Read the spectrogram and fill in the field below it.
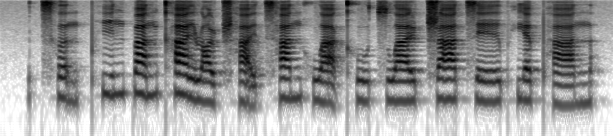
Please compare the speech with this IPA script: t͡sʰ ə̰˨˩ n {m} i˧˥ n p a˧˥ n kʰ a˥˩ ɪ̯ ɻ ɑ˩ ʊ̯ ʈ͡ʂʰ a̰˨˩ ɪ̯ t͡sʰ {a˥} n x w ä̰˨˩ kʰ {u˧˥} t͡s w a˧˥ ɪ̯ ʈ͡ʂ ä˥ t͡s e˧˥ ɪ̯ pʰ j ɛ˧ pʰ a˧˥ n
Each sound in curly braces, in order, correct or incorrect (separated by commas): incorrect, correct, correct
